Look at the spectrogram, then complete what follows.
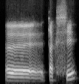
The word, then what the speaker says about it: taxi: De aquí realmente es una cs, la pronunciación. taxi es una C y una S, lo que se dice, no lo que se escribe.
